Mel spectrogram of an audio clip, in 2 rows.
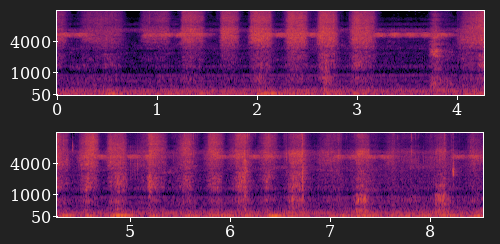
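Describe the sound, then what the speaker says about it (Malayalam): A heated knife saws through a loaf of homemade bread from an atta and bread maker, giving a steady back-and-forth rasping of repeated strokes, close and fairly quiet, with no talk. "20 മിനിറ്റ് കഴിഞ്ഞിട്ട് നമ്മൾ ബ്രെഡ് മുറിച്ച് നോക്കാൻ പോവാണ്."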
